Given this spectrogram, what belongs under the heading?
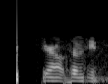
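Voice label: Public Safety Tactical, p25; wake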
